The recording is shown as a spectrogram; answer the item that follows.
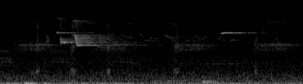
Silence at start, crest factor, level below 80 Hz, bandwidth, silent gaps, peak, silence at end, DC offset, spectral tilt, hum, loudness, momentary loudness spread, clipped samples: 0 s; 18 dB; -46 dBFS; 11 kHz; none; -24 dBFS; 0 s; under 0.1%; -3 dB/octave; none; -43 LUFS; 14 LU; under 0.1%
